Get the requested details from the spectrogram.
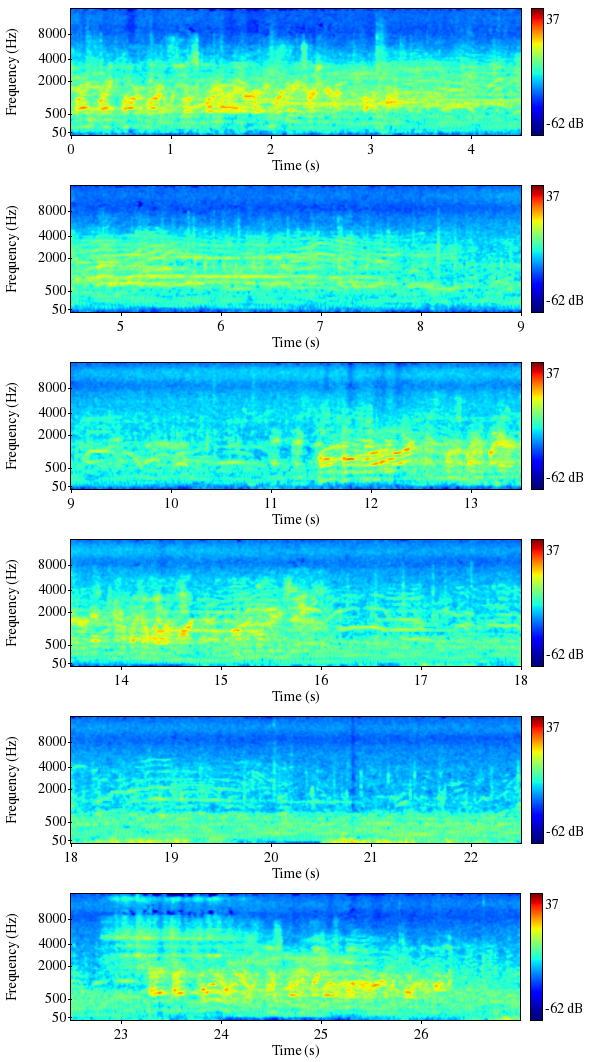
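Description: Young men chatter and call out nearby, outdoors.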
